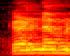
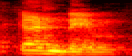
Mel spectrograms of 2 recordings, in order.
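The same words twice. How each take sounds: First: कंडेम wrongly said as "kandamn"; कंडेम with an n after the m; sounded N. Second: कंडेम ending cleanly on m; silent N. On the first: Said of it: "कंडेम नहीं बोलते". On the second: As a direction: say कंडेम with no n at the end. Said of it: "एन silent". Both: Shown as a demonstration.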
